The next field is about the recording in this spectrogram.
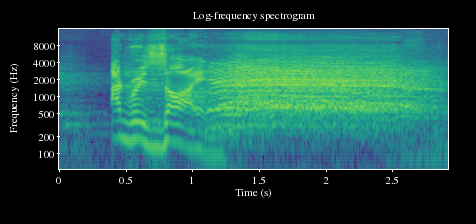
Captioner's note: cheering and applause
